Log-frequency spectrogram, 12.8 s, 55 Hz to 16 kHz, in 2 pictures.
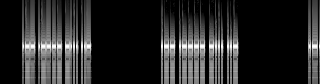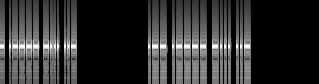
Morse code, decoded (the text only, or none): W1BU W1BU W1BU W1BU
